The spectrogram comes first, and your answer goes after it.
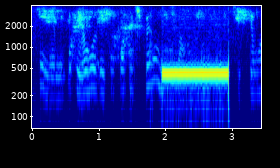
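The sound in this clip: A telephone tone sounds during a call: one steady, mid-pitched beep held for about a second, with people talking before and after it.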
